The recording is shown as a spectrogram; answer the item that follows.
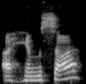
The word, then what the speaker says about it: ahimsa: of all the ethical precepts of yoga it's pronounced ahimsa in sanskrit and it translates as non-violence so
